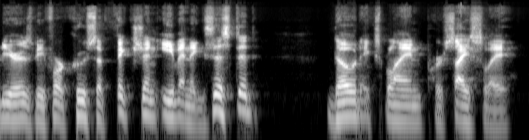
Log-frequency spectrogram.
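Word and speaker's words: דוד: And I use David because his name is Dode. Every song he wrote, his mizmor, his psalms, in his own hand, his name is spelled Daleth Wah Daleth. It is a Hebrew word. It means beloved, and that is his name. And every prophet that spoke of him wrote his name as Daleth Wah Daleth,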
